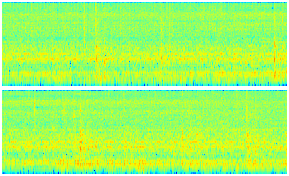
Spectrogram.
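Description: Mobile crane's diesel engine running steadily under a lift, with a steady whine and a few sharp clicks.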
